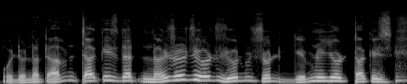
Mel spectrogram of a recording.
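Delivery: mock Indian-accented prison gang member; a hint of an Indian accent, teasing and demanding. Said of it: "like, India and he's like".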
